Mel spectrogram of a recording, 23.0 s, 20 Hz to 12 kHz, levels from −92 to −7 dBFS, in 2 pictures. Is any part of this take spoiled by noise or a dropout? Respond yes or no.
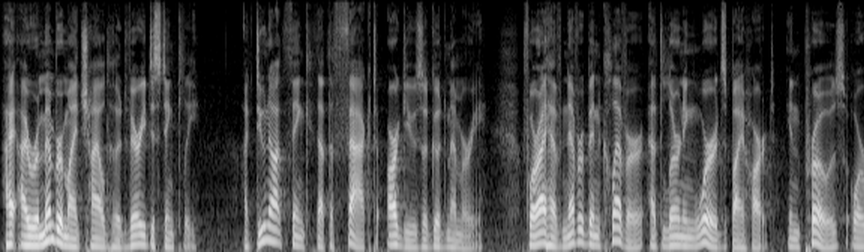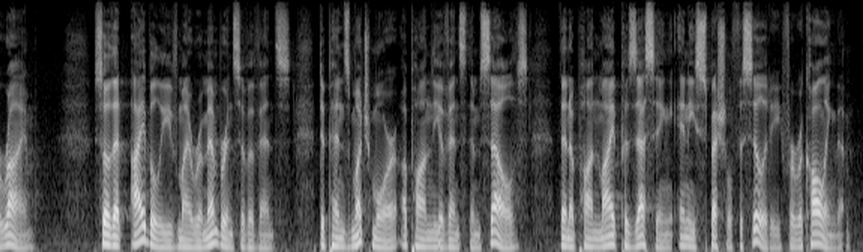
no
